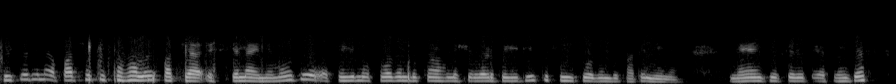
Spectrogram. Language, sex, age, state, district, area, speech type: Kashmiri, male, 18-30, Jammu and Kashmir, Srinagar, urban, conversation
